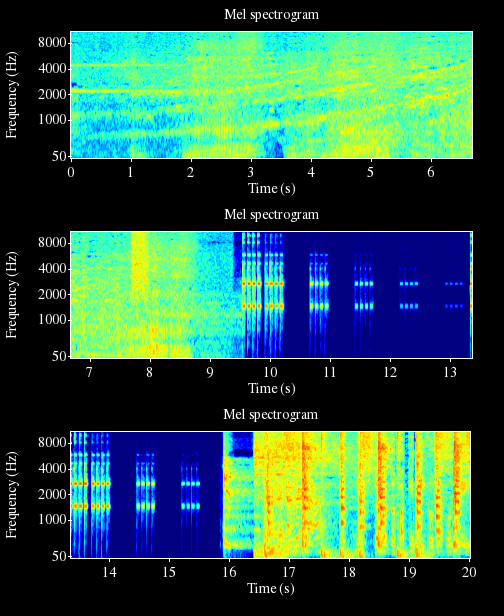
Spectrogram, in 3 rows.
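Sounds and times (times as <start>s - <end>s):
rasping snore: 1.0s - 5.6s, 7.5s - 9.0s.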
